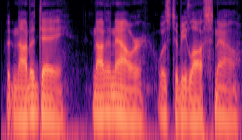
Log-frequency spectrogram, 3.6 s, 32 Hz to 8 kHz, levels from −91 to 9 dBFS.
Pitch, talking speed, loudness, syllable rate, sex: 85 Hz, 200 wpm, -19 LUFS, 4.0 syllables/s, male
